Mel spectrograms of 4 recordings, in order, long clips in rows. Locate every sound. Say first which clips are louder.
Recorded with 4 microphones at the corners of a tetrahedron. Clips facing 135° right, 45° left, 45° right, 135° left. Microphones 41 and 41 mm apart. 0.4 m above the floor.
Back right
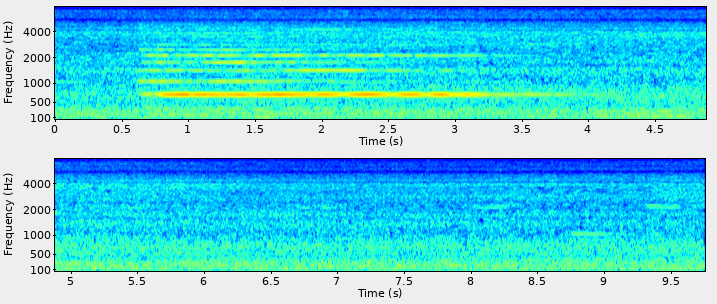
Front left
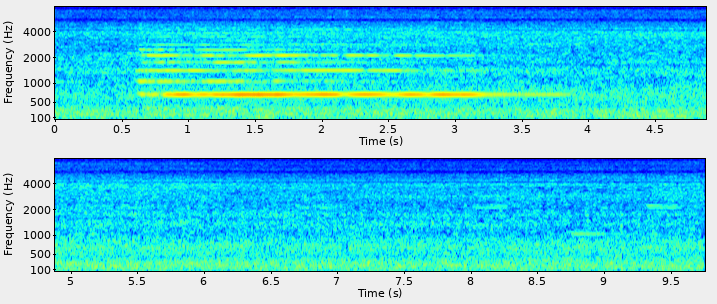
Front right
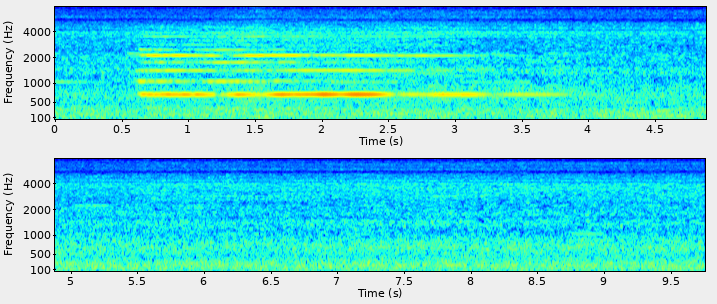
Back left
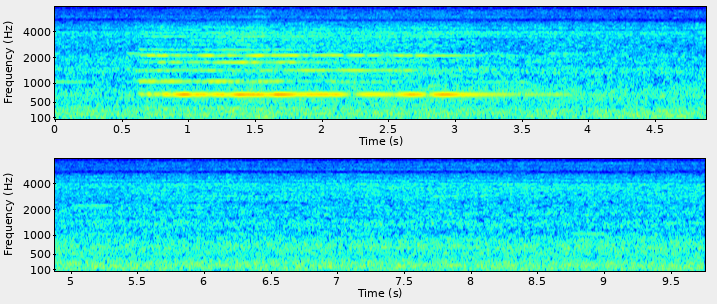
0.6 s a flute: even, front right 4 dB; 15° right, 1.1 m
